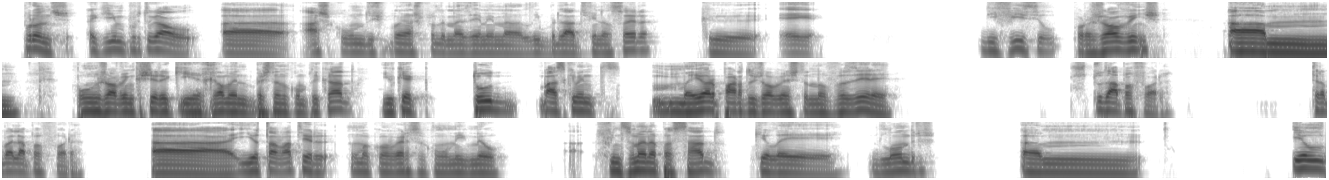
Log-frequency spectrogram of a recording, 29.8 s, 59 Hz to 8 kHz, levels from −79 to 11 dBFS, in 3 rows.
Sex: male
